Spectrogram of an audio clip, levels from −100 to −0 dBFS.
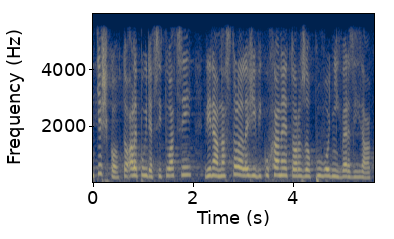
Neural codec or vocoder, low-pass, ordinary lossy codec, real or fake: none; 5.4 kHz; AAC, 48 kbps; real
